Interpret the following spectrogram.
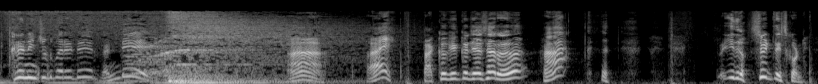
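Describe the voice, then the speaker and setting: A man's voice: extremely high pitch, big pitch swings, normal speed, long pauses, sharp tone, soft background music, heavily acted. An actor playing a sly, mocking older man in film dialogue.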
